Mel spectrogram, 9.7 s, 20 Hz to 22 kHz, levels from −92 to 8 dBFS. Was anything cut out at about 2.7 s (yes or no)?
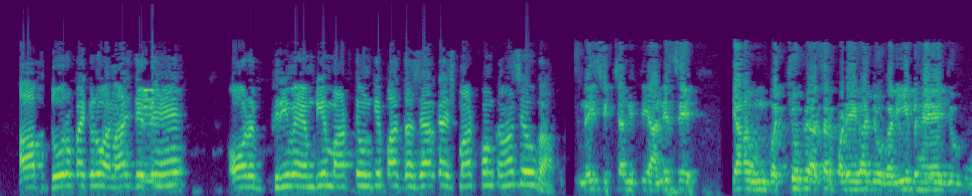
no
